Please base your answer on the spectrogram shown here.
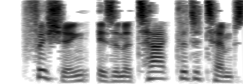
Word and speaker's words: phishing: a definition from Microsoft phishing pronounced fishing is an attack that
